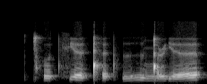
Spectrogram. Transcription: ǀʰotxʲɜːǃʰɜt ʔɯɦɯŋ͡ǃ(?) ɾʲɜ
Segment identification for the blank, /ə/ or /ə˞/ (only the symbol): ə˞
